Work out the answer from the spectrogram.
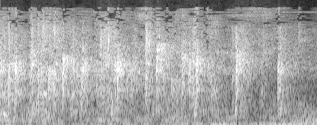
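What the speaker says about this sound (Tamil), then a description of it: "இதெல்லாம் கைதட்டணுமே" Audience applause at a book launch, a steady wash of many hands clapping together in a hall, continuous and fairly loud throughout with no voices over it.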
